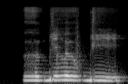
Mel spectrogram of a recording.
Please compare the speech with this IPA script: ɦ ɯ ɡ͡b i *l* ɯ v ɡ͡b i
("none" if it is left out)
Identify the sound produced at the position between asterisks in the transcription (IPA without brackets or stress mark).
l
